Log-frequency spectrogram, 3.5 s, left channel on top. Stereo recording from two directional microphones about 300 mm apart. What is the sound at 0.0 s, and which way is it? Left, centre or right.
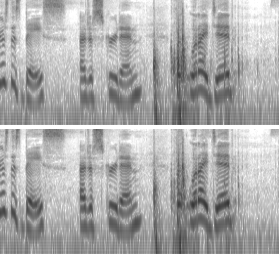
A woman's voice, centre.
